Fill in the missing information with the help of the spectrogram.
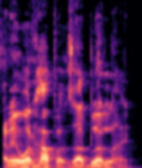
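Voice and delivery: ordinary talk, nothing marked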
